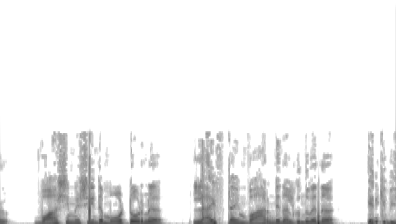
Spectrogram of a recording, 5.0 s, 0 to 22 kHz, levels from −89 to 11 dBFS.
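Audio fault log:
Throughout: AAC compression. Nothing reaches above 9 kHz and the codec damage is plainly audible, so the speech sounds dull and smeared. This likely comes from AAC-LC quantising its spectrum hard at a low bitrate, which fits something around 32 kbps.
1.12–1.14 s, 2.53–2.71 s (two pops), 3.98–4.00 s: loud pop. Each is a sharp burst about 20 dB above the speech, which carries on underneath. The likely cause is a sudden voltage step or pulse from a plug, a switch, static or a driver glitch.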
